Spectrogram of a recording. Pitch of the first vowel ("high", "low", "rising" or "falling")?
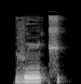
low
